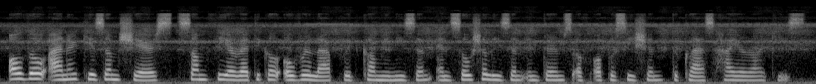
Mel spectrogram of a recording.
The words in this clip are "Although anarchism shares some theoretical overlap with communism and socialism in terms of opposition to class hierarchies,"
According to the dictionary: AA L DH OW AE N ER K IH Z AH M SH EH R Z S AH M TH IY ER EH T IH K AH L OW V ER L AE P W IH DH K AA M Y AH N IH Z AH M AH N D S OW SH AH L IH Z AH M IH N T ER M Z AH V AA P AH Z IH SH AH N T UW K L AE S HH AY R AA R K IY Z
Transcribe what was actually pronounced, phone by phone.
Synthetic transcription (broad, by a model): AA L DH OW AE N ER K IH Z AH M SH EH R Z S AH M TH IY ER EH T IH K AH L OW V ER L AE P W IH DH K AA M Y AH N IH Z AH M AH N D S OW SH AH L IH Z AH M IH N T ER M S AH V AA P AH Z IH SH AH N T UW K L AE S HH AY R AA R K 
